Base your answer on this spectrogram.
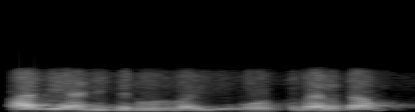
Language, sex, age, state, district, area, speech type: Punjabi, male, 45-60, Punjab, Barnala, rural, conversation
